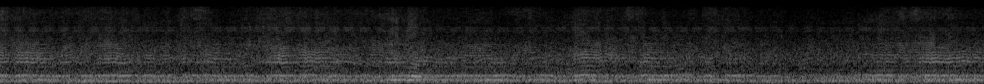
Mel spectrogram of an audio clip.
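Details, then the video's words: Steady mass buzzing from a bee swarm that has left its hive, a full, even drone with faint wavering higher tones from nearby bees flying past throughout. "bees therapy swarm natural buzzing sound"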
